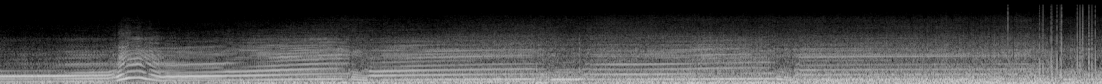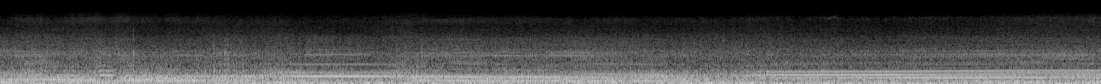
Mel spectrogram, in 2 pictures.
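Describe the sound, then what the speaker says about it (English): A Honda CB1000R Hornet motorcycle engine revved repeatedly at close range, throttle blips rising and falling through rapid pitch sweeps over a steady idle, loud and continuous with no talking. "This is a mean sounding bike, guys. Throttle play, baby."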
